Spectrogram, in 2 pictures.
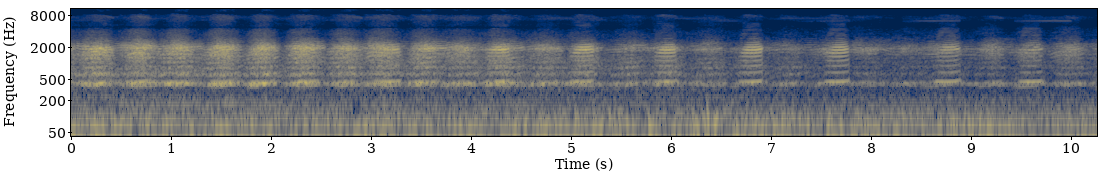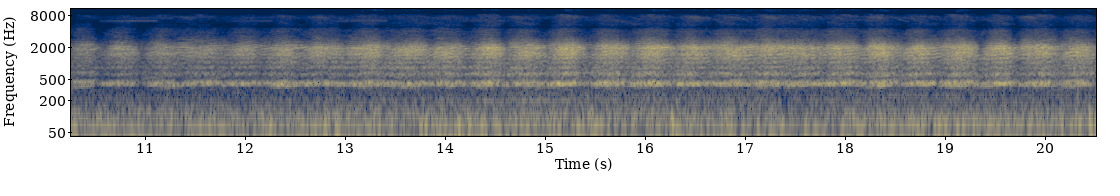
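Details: Many frogs in full chorus beside a Geum River walking path in the rain, rhythmic overlapping croaks rising and falling in waves, briefly thinning near the middle, then swelling louder toward the end.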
